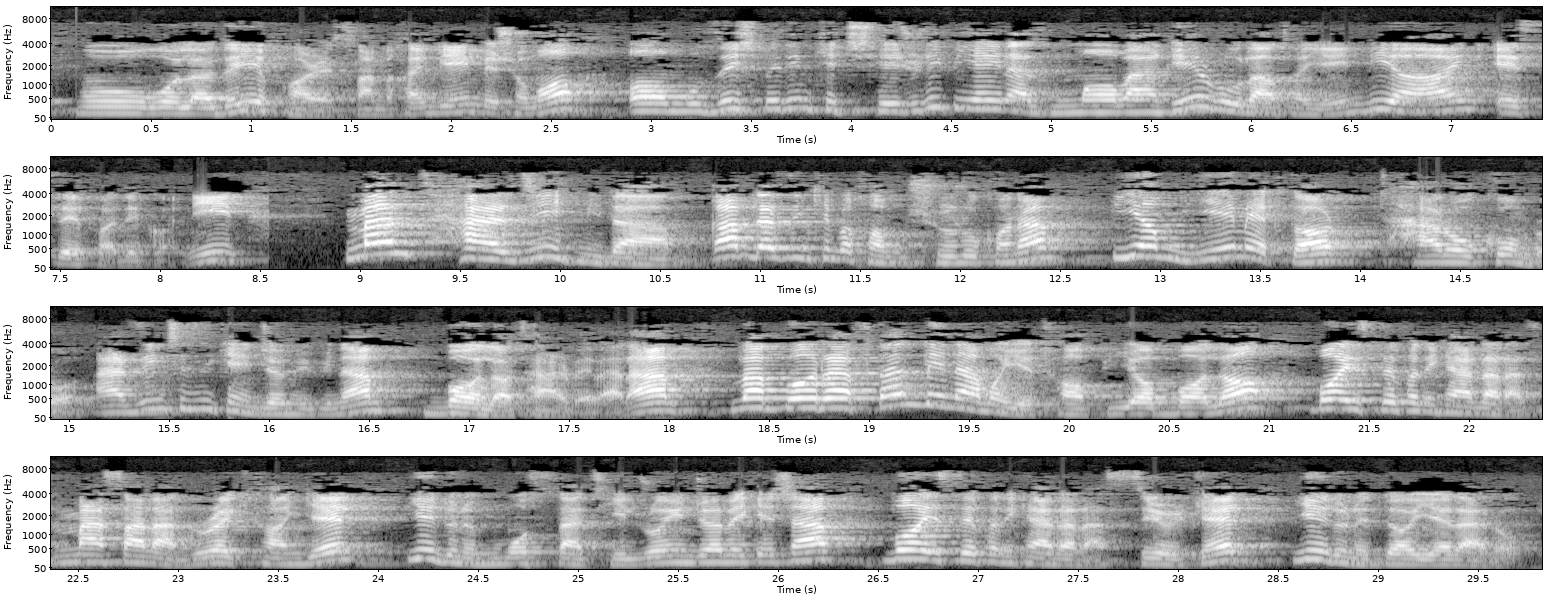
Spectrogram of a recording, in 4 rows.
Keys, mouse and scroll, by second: 8.8 shift+q, 9.6 click, 12.1 middle click, 12.3-12.7 scroll down 1, 12.8 alt+middle click, 13.5 middle click, 15.1-16.8 drag, 17.3 middle click, 18.7-19.0 scroll up 1, 19.6 ctrl+right click, 21.1 click, 21.6-22.1 scroll down 1, 22.2 middle click, 23.0-24.8 drag, 25.0 middle click, 25.4 scroll up 1, 25.8 ctrl+right click, 26.8-29.8 drag.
